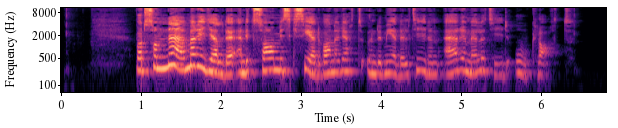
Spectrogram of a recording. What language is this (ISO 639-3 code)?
swe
